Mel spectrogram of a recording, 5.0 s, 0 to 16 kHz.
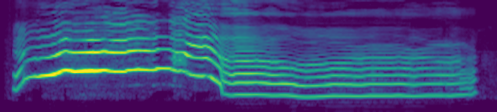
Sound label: BABIES SHOUT Girl 12 months High and Long; Baby Boom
